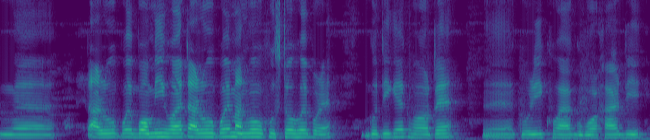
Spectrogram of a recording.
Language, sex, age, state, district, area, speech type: Assamese, female, 45-60, Assam, Majuli, rural, spontaneous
